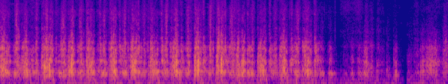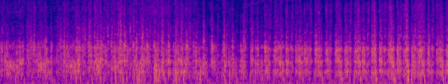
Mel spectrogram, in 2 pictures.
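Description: Fingernails scratch the skin head and decorated wooden shell of a small hollow bongo held in one hand, giving a dense, fast, uneven rasping centered in the mid range. The scratching thins to a near-silent pause about a third of the way in, then resumes at a slightly softer, steadier level.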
